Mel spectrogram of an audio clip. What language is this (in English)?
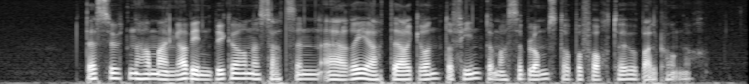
Norwegian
